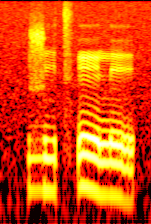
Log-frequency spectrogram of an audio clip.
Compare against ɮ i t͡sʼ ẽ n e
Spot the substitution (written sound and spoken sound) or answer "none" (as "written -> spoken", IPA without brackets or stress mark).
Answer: none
